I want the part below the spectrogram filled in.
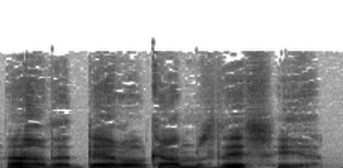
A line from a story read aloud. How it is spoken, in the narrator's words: hear him mutter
